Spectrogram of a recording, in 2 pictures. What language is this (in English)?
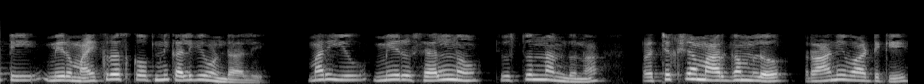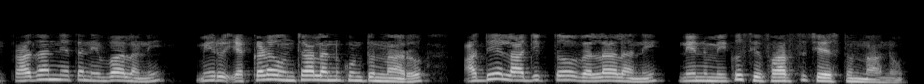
Telugu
